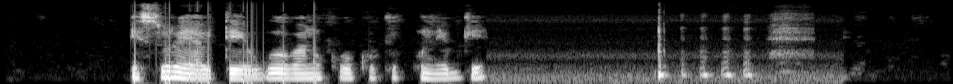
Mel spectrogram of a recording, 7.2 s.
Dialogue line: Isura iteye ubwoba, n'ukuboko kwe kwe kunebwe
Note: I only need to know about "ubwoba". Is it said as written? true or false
true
